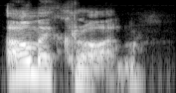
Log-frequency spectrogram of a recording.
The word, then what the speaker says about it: Omicron: And in Greek, it would be like Omicron with like a rolling R.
